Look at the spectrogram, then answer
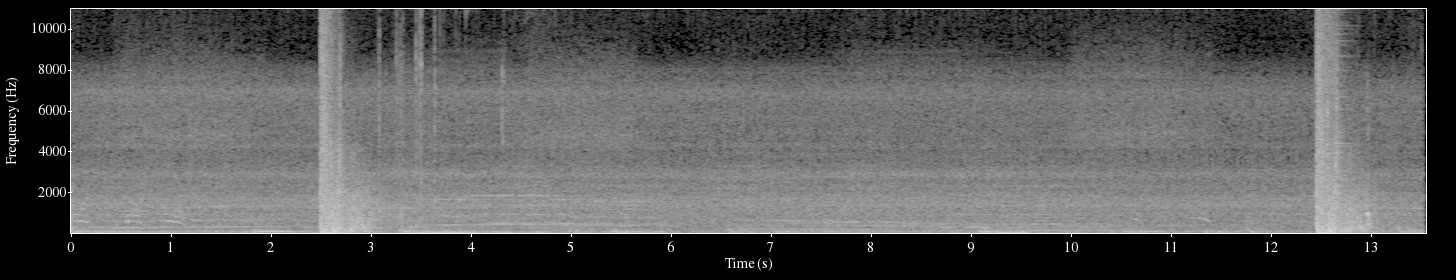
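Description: Sniper rifle fire in Red Orchestra 2: Heroes of Stalingrad: two sharp, loud cracks about ten seconds apart over a continuous background of battle rumble and scattered voices.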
